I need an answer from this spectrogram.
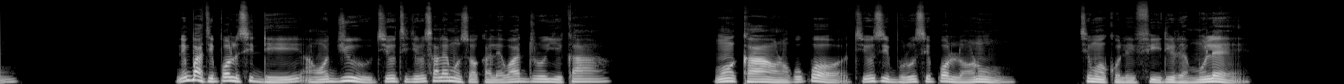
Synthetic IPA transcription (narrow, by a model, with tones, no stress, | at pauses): nĩ˦ɡ͡ba˦˨ti˨˦pɔ˦lu˦˧si˦˨de˨˦a̰˦˨w̃ɔ̃˧d͡ʒu˦˨ti˨˦o˦ti˧d͡ʒe˧ɾu˧˦sa˧lɛ˦mũ˨sɔ˧ka˨lɛ˨wa˦du˦o˧je˧kã˦ | w̃ɔ̃˦ka˧ɔ˨ɾ̃ɔ̃˨ku˨˦k͡pɔ˦˨ti˨˦o˦s̬i˦˨bu˨ɾo˨˦se˦pɔ˦˨lu˨ɔ˨˦ɾ̃ũ˦˨ | ti˦w̃ɔ̃˧ko˨le˨fi˧i˨di˧ɾɛ˨mũ˨˦lɛ˦˨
